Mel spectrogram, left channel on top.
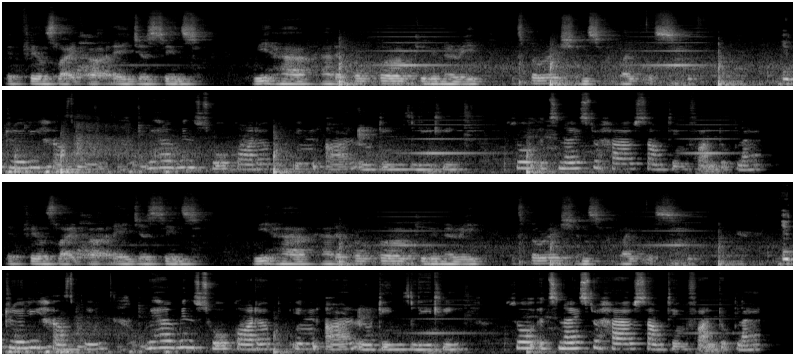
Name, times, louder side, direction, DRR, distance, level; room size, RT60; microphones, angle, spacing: voice 1, 0.0-2.0 2.5-4.8 5.1-7.1 8.4-8.7 9.2-9.4 10.3-10.4 11.5-11.6 12.0-12.7 14.7-15.2, left 2 dB, 30° left, 0.8 m, -27 dB
sound 1, 2.8-14.2, left 6 dB, 65° left, 0.3 m, -35 dB
voice 2, 7.8-12.6 13.0-15.5, right 5 dB, 60° right, 0.4 m, -25 dB
12.0 x 4.8 x 3.1 m
head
